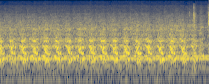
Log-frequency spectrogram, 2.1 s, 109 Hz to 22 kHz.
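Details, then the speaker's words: 1996 Rover 216 SE Cabrio, abandoned roof-down nearly a decade; after immobilizer removal and battery disconnect, starter churns in a quick, even warble for two seconds but engine never catches; crank no start, immobilizer implicated. "I disconnected the battery and now it's not fine anymore and we can't can make the car start now"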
